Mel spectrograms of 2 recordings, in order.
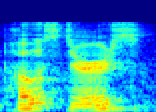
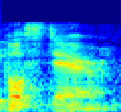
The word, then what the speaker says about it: posters: So to say some posters, I need to use des. Des posters. Des posters means some posters. Notice, I'm not even pronouncing those S sounds, but because I'm saying des, I know it's plural.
